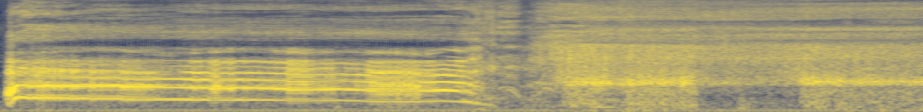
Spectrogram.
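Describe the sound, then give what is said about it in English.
A voice imitates a feral scream with a loud, sustained, wavering high-pitched yell lasting about two seconds. It dips in pitch as it ends, and rough, breathy noise follows. “A little bit more of like a feral scream.”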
